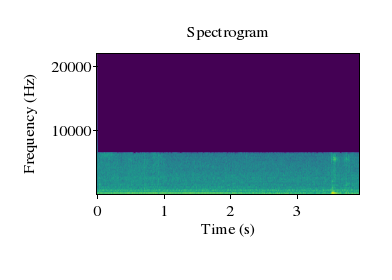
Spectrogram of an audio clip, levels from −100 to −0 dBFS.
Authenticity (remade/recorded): remade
